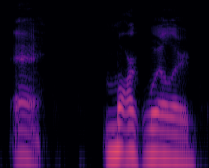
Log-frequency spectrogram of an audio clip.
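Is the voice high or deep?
deep. It is said in a deep, mature voice.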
